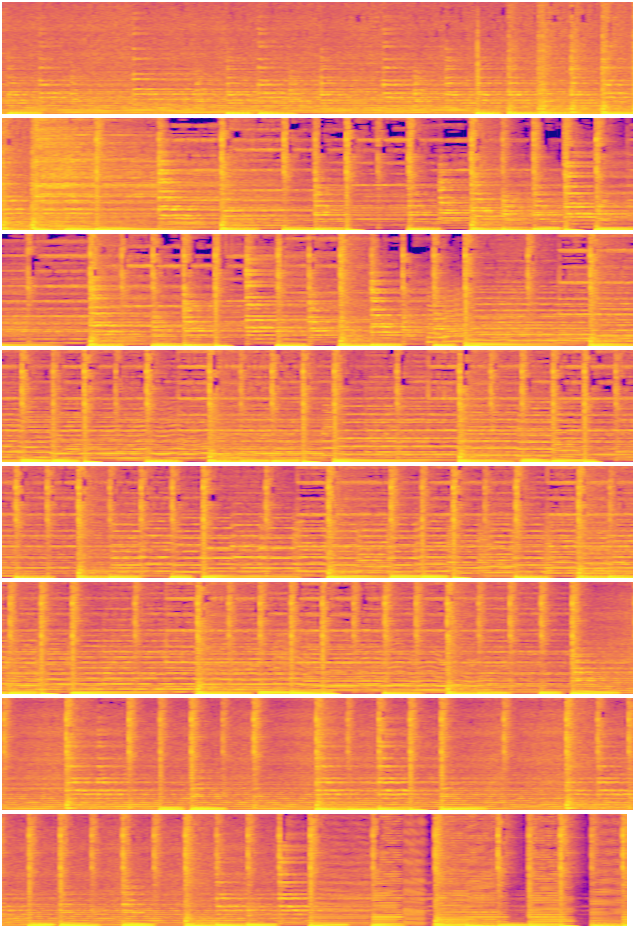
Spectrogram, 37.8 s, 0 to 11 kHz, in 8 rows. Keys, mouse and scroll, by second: 2.1-7.3 middle drag, 7.3-9.6 drag, 9.6-13.0 middle drag, 13.0 click, 13.6-14.7 middle drag, 14.7-18.8 drag, 20.2-33.5 drag, 33.5 right click, 34.8-37.8 drag.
